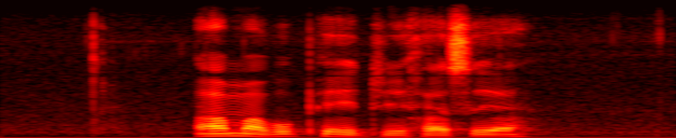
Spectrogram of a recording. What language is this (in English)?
Northern Sotho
